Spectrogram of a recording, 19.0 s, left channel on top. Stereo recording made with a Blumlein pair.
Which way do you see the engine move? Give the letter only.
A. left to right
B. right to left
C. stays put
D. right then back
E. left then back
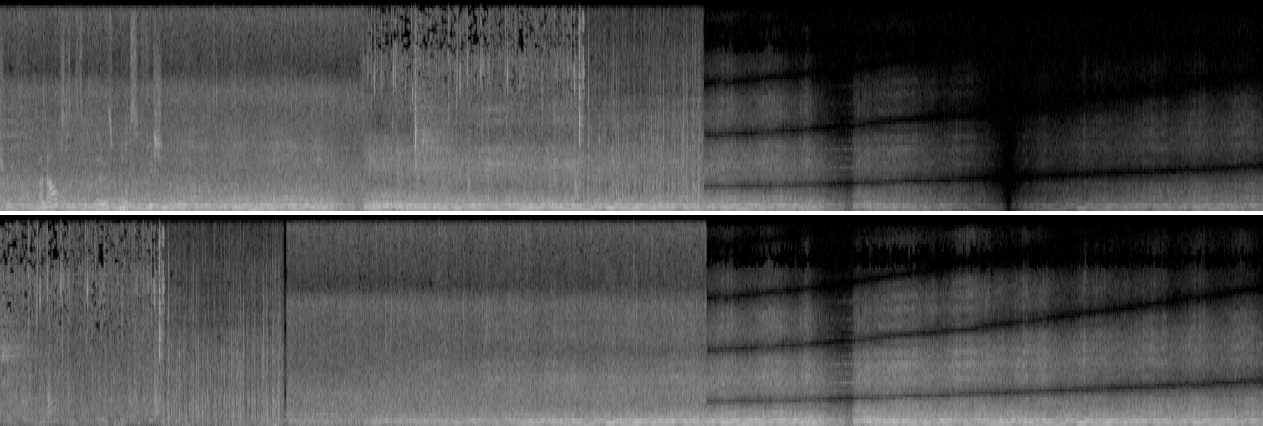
A.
